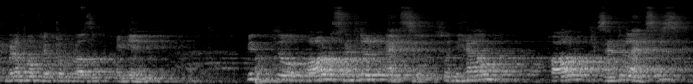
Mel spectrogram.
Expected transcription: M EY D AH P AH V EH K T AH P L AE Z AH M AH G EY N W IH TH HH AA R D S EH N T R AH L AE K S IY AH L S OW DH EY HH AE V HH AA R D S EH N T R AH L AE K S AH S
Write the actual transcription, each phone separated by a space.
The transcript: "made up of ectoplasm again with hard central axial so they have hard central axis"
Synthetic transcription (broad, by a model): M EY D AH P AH P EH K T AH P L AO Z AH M AH G EY N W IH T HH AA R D S EH N T R AH L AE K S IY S S OW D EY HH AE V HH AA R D S EH N T R AH L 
